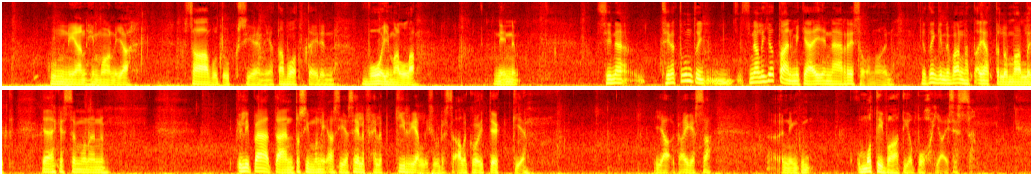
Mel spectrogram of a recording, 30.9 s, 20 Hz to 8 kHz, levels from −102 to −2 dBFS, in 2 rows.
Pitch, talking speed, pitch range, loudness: 90 Hz, 75 wpm, 80-105 Hz, -19 LUFS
